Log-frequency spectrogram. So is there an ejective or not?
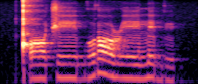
yes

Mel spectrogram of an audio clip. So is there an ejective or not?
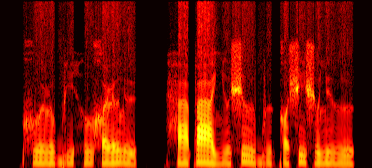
no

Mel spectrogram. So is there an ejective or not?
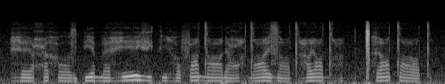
no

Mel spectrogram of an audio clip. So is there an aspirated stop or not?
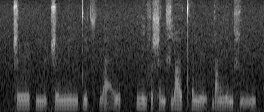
yes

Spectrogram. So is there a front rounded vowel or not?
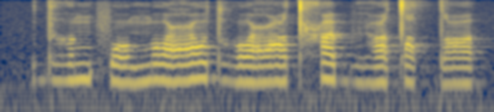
yes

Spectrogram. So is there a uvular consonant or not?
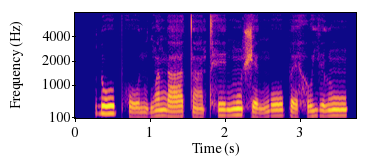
no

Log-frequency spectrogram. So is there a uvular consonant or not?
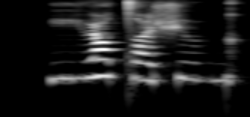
no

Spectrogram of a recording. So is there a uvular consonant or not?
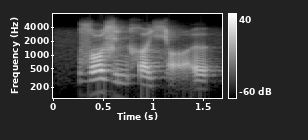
yes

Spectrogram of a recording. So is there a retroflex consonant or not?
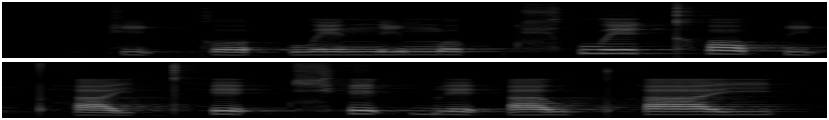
no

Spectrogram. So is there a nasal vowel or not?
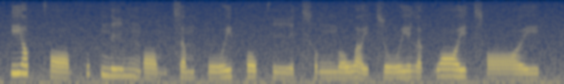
no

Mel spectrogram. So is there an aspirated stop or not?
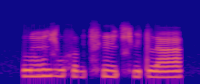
yes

